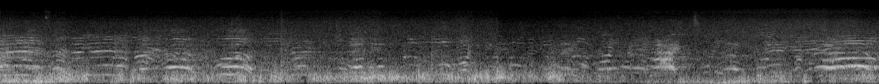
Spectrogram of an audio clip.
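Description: Men and women on a sideline talk and shout nearby, outdoors.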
